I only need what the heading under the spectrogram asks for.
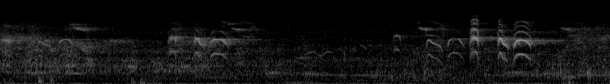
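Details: A great kiskadee (Pitangus sulphuratus), singing in a tree canopy by the Huatulco River bridge near Santa María Huatulco, Oaxaca, Mexico, on a cool spring morning at sunrise, repeats loud, insistent, arched notes over a busy songbird chorus.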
